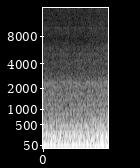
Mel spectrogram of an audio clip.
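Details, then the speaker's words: Abandoned Mazda 323 Familia, B6 twin-cam four-cylinder petrol, just started for the first time in 5 years; low steady rumble with an even beat, no knocks or ticks, idling cleanly and sounding pretty good. "What a beast. And to be honest, it actually sounds pretty good. Not gonna lie."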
